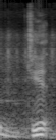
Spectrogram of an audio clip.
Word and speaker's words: ज्ञ: तो ये जो है इसको कुछ लोग ज्ञ पढ़ते हैं, किंतु ये जो वास्तविकता में है ये इनसे मिलके बना हुआ है। तो इसको ज्ञ ऐसा इसका उच्चारण होता है, अर्ध जकार और उसके बाद न्यकार। निकार आपको पता ही है, चवर्ग यानी कि तालु से निकलेगी। तो जब हम इसको उच्चारण करेंगे तो ज्ञ ज्ञ ऐसा इसका उच्चारण होगा।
